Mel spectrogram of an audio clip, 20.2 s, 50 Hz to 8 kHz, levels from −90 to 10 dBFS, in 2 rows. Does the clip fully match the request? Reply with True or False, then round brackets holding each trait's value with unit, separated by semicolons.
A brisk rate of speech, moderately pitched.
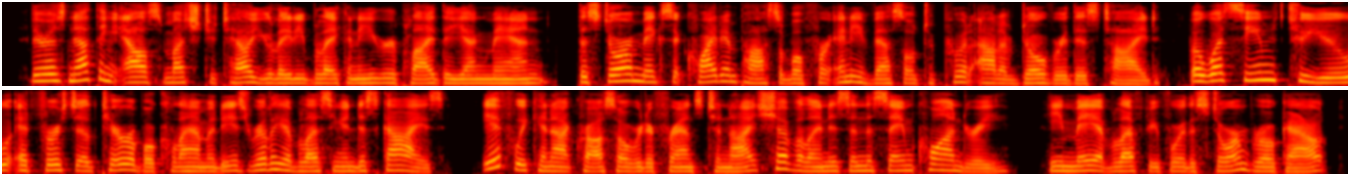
True (210 wpm; 160 Hz)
